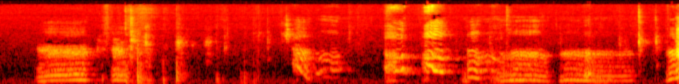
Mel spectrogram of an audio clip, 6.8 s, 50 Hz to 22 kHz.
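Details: Goldendoodle puppies, F1 litter, 25 days old, at home around 11pm, letting out harmonic whines and whimpers with small growls and yips, several overlapping bursts with short quiet gaps between.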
